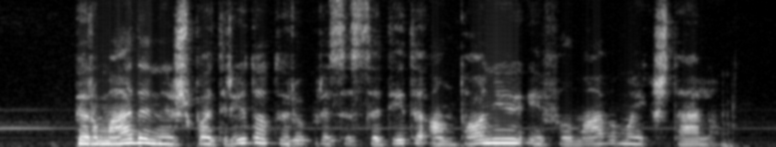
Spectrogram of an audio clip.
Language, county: Lithuanian, Marijampolė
